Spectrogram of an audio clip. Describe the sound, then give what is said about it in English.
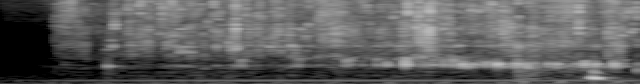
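Honey being poured, heard as soft, irregular wet drips and trickles that grow slightly louder over a few seconds, with no voices. “You want me to pour it while it's here?”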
